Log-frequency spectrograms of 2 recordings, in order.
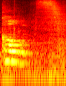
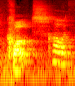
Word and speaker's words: quotes: First three favorite quotes. Coats? Yeah. Like jackets? No, coats. Quotes. Coats. What are you saying? Coats. Spell it.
